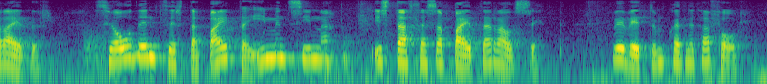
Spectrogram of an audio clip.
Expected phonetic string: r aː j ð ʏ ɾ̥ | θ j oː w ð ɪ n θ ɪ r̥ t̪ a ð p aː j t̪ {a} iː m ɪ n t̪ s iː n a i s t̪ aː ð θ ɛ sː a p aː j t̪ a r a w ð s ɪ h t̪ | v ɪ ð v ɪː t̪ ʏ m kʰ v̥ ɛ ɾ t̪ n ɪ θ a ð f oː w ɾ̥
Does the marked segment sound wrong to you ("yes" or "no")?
no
